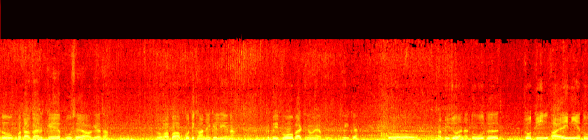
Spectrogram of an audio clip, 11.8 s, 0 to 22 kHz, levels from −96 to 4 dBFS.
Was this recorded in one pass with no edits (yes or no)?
yes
